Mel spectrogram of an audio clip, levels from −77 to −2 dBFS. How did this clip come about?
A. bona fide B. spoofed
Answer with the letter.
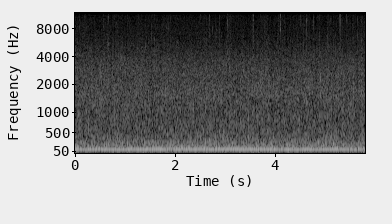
A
